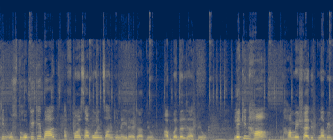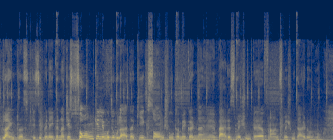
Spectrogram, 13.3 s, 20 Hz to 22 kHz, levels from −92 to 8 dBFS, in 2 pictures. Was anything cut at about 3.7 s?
no; 1 cut; at 8.0 s

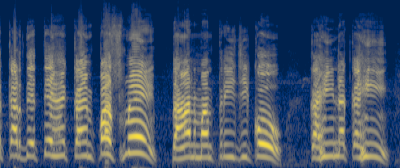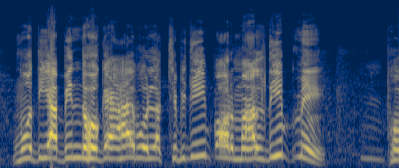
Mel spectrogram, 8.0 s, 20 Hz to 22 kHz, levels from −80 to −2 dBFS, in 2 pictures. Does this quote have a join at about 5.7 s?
no; 1 cut; at 1.6 s

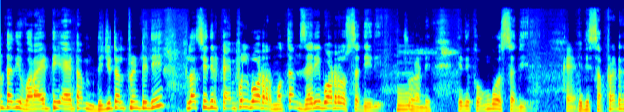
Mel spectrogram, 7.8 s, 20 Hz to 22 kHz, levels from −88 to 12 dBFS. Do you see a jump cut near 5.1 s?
yes; 1 cut; at 5.1 s

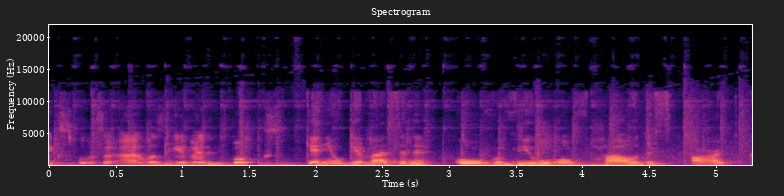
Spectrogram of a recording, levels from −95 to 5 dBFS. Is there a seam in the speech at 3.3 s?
no; 1 cut; at 1.9 s

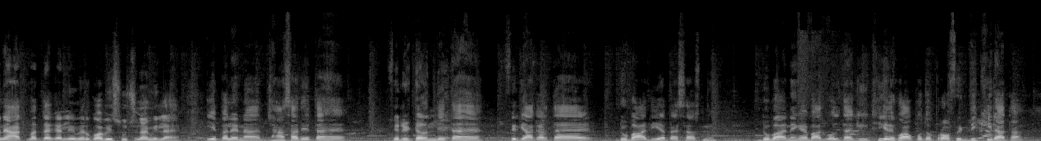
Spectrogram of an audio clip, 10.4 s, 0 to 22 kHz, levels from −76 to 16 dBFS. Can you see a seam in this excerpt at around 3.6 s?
no; 1 cut; at 2.0 s

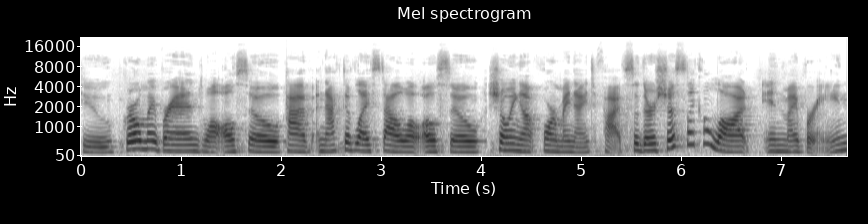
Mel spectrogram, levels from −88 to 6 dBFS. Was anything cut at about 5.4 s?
no; 0 cuts

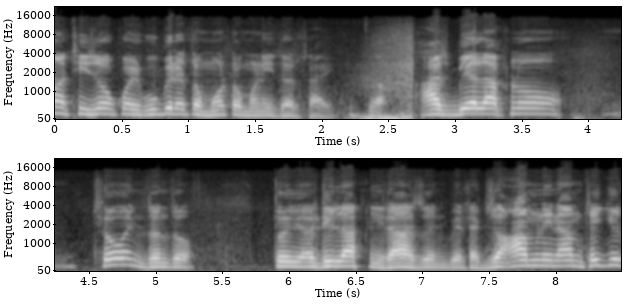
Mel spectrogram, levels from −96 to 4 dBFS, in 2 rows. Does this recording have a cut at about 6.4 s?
no; 1 cut; at 2.6 s

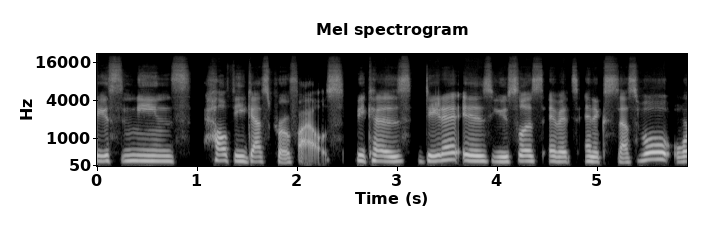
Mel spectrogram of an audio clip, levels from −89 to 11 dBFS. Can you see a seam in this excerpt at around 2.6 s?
no; 0 cuts

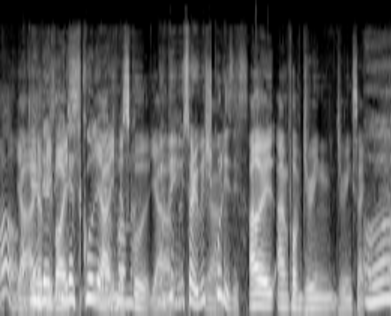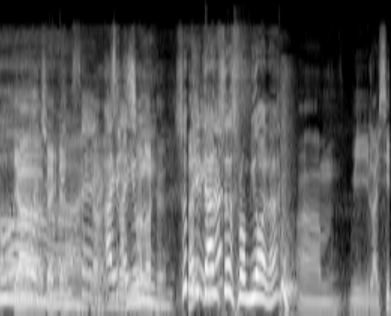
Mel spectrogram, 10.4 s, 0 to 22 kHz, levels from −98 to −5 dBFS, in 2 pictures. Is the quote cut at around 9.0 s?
yes; 1 cut; at 9.0 s

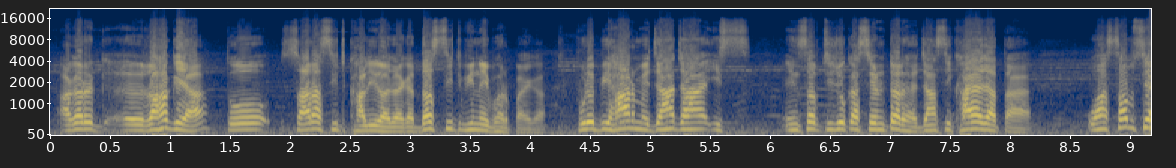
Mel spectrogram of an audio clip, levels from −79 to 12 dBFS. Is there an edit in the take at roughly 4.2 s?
yes; 1 cut; at 4.2 s

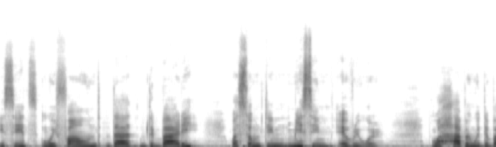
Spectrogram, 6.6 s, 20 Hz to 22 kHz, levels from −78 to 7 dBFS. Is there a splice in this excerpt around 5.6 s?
yes; 1 cut; at 5.6 s

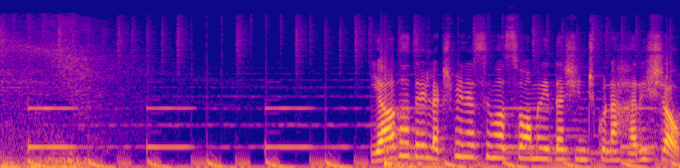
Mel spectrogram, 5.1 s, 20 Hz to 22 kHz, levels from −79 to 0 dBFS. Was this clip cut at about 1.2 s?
no; 1 cut; at 2.5 s

